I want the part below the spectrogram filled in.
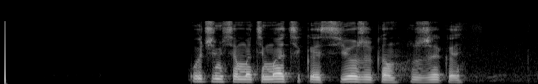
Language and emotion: Russian, neutral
